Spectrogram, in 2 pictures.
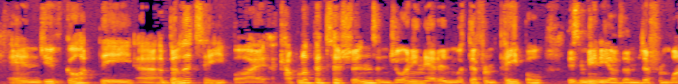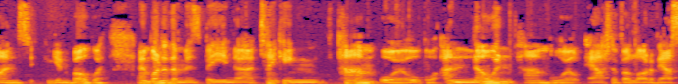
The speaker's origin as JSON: {"language": "English", "country": "New Zealand", "said": "But then again, I have a real challenge as being a New Zealander with our good old Australian imports, the possum"}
